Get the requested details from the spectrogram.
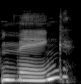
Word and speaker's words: Meng: They're greeted inside by Aunt Wu's assistant, Meng, who is very excited that her name rhymes with Aang, as she should be.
